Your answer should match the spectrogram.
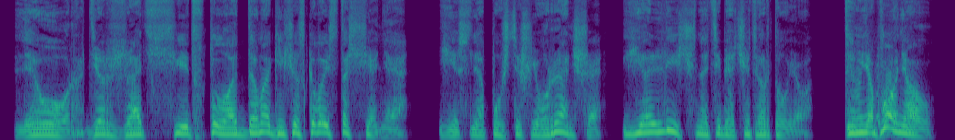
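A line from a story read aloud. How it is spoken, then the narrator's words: Angry hiss in ear. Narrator (Russian): Зло прошипел я ему на ухо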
